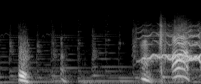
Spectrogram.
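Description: A man's loud, high-pitched wail of 'ayyo', wobbling in pitch, breaks out about one and a half seconds in, after a short vocal sound near the start. Faint background music plays underneath.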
